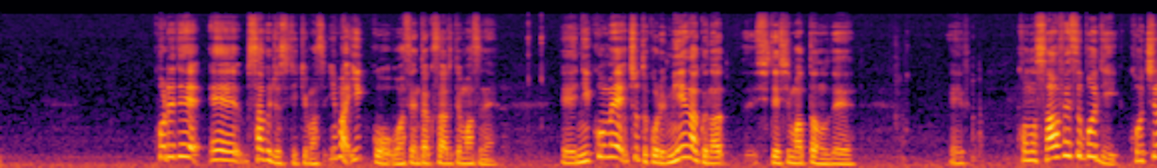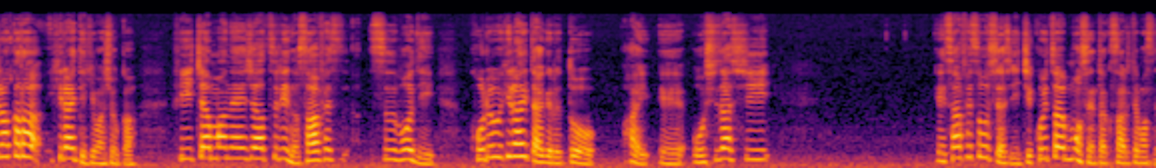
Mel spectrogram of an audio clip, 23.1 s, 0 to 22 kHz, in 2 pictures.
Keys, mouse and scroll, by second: 1.6-3.4 middle drag, 5.2 click, 11.4 click.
